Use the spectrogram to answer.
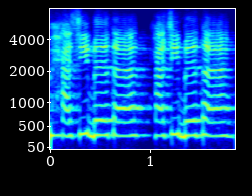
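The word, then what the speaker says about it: حَسِبْتَ: Nah, biasanya yang terjadi kesalahan mereka banyak orang membacanya itu dengan adanya hamzah sukun setelah qalqalah. Contoh, hasib. am hasibta gitu.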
